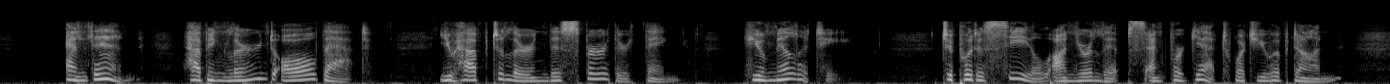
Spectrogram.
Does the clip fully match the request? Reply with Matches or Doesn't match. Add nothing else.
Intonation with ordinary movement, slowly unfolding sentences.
Doesn't match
